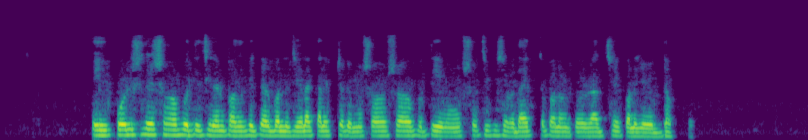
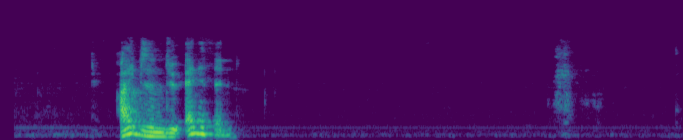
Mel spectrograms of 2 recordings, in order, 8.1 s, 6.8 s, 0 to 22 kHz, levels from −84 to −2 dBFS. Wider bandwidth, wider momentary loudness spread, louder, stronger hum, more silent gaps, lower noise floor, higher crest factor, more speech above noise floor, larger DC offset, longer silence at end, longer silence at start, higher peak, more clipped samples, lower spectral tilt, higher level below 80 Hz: about the same, 7.6 kHz vs 7 kHz; second, 7 LU vs 13 LU; first, -18 LUFS vs -21 LUFS; neither; neither; first, -76 dBFS vs -71 dBFS; second, 16 dB vs 26 dB; first, 59 dB vs 52 dB; neither; second, 1.35 s vs 4.55 s; second, 0.9 s vs 1.2 s; about the same, -2 dBFS vs -2 dBFS; neither; about the same, -9 dB/octave vs -8 dB/octave; about the same, -58 dBFS vs -62 dBFS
